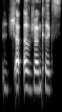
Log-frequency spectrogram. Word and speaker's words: Jungkook: No, but it's Jungkook. That's it. It's whatever he was saying was just incorrect. Because he was like saying kook, right?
